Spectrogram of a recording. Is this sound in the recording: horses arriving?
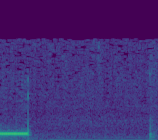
no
